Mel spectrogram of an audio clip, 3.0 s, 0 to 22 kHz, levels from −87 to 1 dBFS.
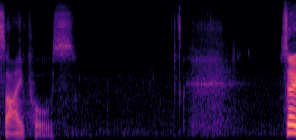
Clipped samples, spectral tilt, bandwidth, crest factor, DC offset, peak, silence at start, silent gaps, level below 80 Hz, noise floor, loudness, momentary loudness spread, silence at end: under 0.1%; -2.5 dB/octave; over 20 kHz; 26 dB; under 0.1%; -6 dBFS; 0 s; none; under -90 dBFS; -71 dBFS; -38 LUFS; 21 LU; 0 s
